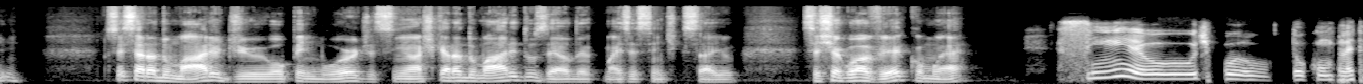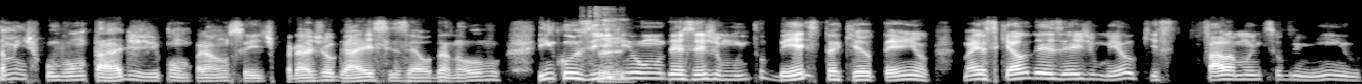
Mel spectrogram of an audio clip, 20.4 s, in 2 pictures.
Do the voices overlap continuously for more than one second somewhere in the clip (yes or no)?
no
